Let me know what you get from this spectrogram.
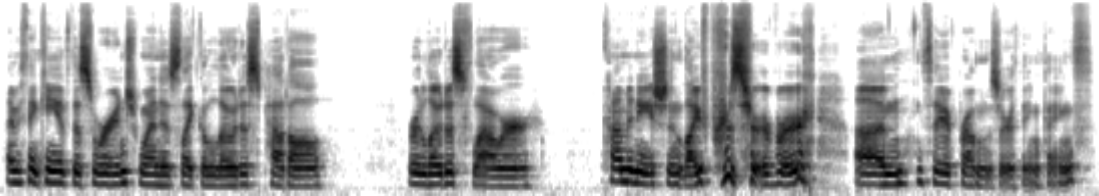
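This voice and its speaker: A woman at home gently explaining a handmade display to a camera, her voice slightly hoarse from a starting cold. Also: on the low side. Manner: gentle, unhurried, pausing to explain details. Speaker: student presenting a craft project. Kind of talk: slow show-and-tell explanation. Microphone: camera filming a display.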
